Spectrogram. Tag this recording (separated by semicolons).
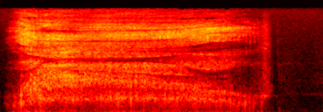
beast; monster; roar; vocalization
